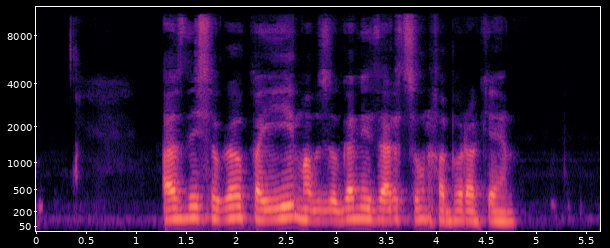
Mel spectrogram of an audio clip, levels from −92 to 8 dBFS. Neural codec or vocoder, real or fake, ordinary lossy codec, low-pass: codec, 24 kHz, 1.2 kbps, DualCodec; fake; AAC, 32 kbps; 10.8 kHz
